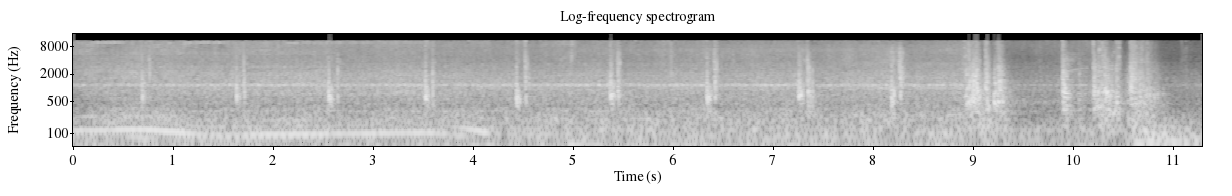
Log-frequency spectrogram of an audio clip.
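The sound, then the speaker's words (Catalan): An immersive, processed surround sound effect made with a plugin: a dense, steady roar with sharp ticks repeating at a regular pace, a low drone in the first few seconds, and scratchy bursts near the end. No talking. “a dir, això és eh? l'essència d'un efecte gairebé, perquè, Exacte. perquè aquí sí que el so t'envolta.”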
